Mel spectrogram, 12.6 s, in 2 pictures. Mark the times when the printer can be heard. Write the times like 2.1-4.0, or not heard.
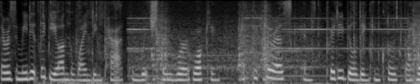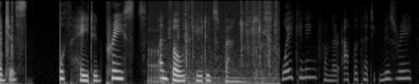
1.9-6.3.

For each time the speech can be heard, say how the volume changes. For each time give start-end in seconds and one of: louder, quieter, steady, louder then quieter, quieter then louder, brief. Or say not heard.
0.0-12.5 quieter.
